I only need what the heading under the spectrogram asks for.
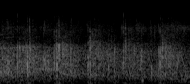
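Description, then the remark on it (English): A church audience at a sermon claps for God, a dense wash of many hands clapping at an even, sustained level for the whole stretch, with no voices standing out. “Yeah, give God a big clap, because he's the gardener and he's going to pull out some roots today, but clap for him.”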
